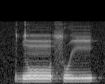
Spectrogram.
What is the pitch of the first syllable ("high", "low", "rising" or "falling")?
high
